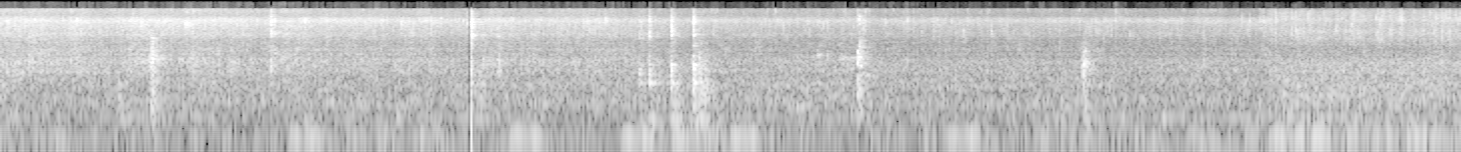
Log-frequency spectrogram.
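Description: Kashmiri red chilli and coriander powder being stirred in a hot pan for an Assamese fish curry with ridge gourd, a steady soft sizzle with a few sharp spoon scrapes and taps against the pan.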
